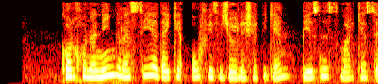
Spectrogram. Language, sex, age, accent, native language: Uzbek, female, under 19, Qashqadaryo, Uzbek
